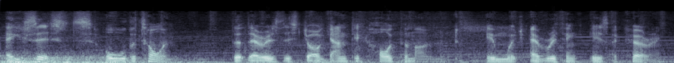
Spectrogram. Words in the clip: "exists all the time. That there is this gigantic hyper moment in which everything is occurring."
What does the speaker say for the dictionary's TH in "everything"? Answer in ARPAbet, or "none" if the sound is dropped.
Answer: TH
